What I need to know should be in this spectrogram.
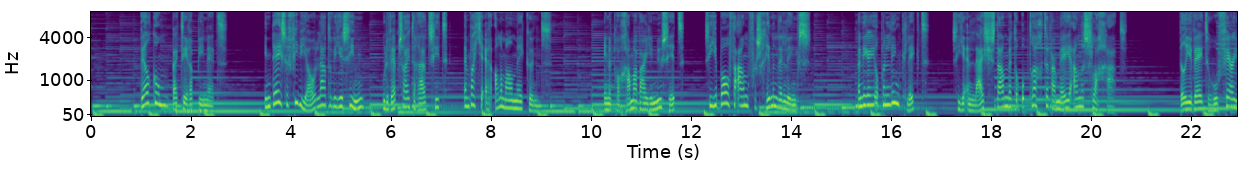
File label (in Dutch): Explainer, voice over; Therapienet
